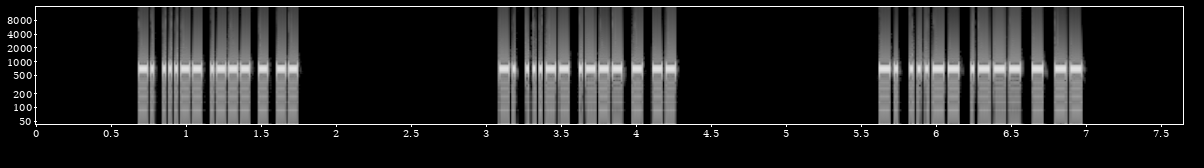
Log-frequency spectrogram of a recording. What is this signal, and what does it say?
Morse code, heard as a keyed tone, about 52 wpm, 700 Hz. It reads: N3JTM N3JTM N3JTM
